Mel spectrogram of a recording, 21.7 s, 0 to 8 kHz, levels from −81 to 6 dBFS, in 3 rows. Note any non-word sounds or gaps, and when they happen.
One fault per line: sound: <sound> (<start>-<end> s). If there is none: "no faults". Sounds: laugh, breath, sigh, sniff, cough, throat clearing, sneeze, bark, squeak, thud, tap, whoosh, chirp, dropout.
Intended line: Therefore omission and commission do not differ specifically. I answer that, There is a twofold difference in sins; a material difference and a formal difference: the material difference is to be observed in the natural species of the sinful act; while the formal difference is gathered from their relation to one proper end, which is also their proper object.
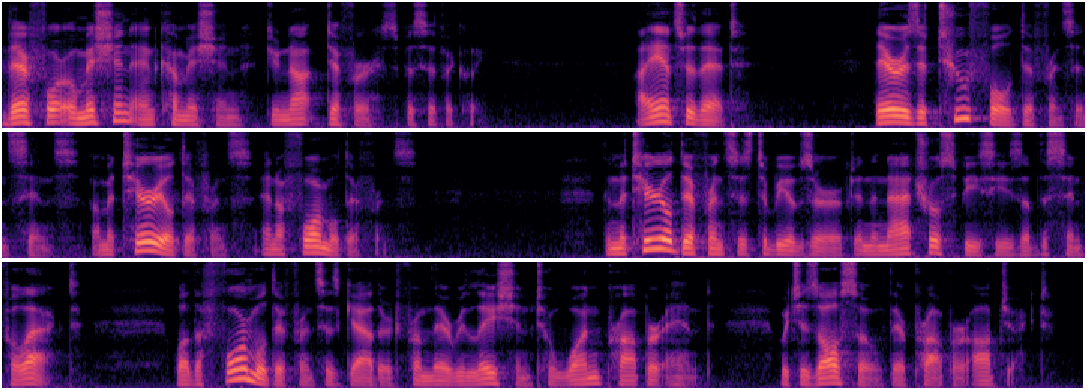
no faults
